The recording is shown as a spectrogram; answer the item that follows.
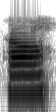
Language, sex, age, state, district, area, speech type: Assamese, female, 30-45, Assam, Golaghat, rural, conversation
